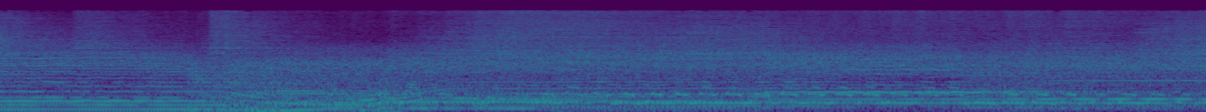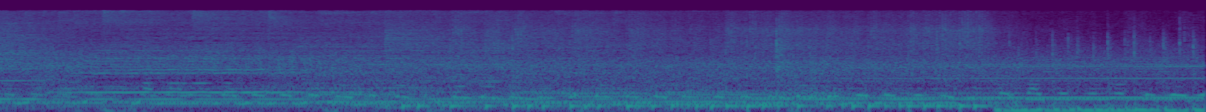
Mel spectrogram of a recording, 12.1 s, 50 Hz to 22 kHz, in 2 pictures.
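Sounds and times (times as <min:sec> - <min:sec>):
bass guitar: 0:00.0 - 0:12.0
drums steady beat: 0:00.0 - 0:12.0
electric guitar riff: 0:00.0 - 0:12.0.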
